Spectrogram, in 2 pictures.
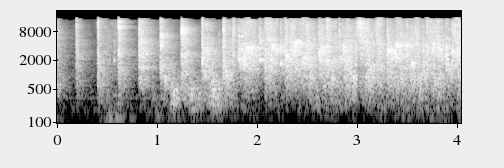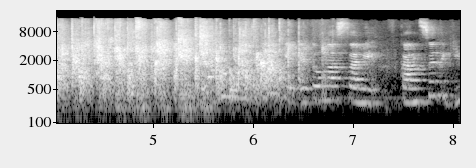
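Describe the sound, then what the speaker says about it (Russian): A classroom of students and teacher breaks into rhythmic, rapid clapping that fills the room loudly for several seconds before fading, after which a voice speaks. "В конце такие финальные аплодисменты вам за ваш труд, за вашу работу."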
